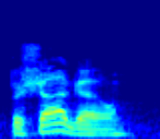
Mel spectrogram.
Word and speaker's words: Basiago: Yep. Looks like Basiago. – That's what I thought it was. I did see that. – I watched a video of him, and he pronounced it Bashago.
